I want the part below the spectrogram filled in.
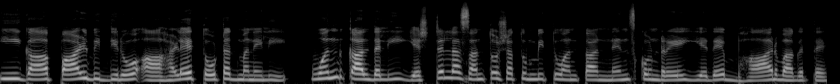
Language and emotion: Kannada, sad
